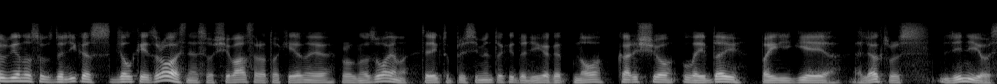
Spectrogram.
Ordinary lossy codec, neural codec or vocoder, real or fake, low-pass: AAC, 48 kbps; codec, 16 kHz, about 1 kbps, DyCAST, with the encoder's durations; fake; 7.2 kHz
